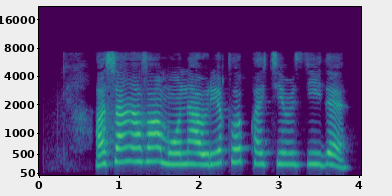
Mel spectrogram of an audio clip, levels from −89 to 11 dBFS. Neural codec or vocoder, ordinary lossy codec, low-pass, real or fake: codec, 24 kHz, 0.9 kbps, WavTokenizer, medium speech release version 1; none; 7.2 kHz; fake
